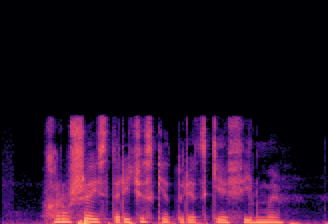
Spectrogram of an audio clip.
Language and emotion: Russian, neutral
